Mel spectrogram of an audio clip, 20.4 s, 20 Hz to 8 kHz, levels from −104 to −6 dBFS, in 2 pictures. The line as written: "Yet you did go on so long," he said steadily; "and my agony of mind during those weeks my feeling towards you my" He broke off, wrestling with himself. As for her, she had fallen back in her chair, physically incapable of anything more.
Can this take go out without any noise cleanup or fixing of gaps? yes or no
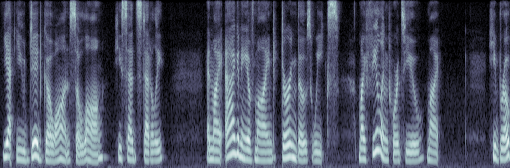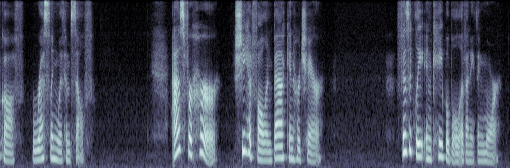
yes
